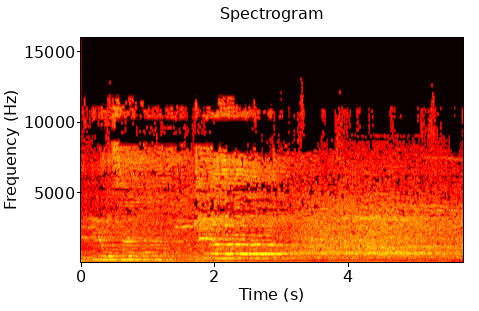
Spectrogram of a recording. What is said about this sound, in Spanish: Unos silbidos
